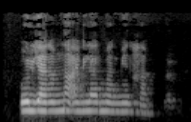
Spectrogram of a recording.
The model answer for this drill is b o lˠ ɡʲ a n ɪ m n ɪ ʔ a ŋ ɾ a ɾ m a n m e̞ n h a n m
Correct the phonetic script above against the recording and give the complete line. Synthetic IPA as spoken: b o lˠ ɡʲ a n ɪ m n ɪ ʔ a ŋ l a ɾ m a n m e̞ n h a m

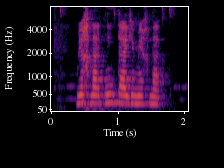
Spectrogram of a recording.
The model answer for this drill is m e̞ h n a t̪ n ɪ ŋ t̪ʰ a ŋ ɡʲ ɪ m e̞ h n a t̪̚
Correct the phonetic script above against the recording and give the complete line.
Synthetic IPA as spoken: m e̞ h n a t̪ n ɪ ŋ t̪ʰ a ɡʲ ɪ m e̞ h n a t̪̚

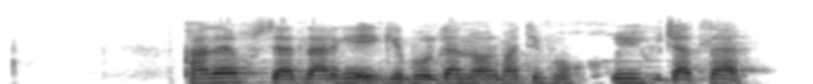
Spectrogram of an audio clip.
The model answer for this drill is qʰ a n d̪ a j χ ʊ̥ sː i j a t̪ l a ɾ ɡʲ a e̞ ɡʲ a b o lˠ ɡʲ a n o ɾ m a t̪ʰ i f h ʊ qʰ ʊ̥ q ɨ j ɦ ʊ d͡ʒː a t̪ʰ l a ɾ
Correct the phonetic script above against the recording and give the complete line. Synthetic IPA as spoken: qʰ ɑ n d̪ a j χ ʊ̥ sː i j a t̪ l a ɾ ɡʲ a e̞ ɡʲ a b o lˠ ɡʲ a nː o ɾ m a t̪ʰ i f h ʊ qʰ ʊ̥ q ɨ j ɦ ʊ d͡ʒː a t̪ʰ l a ɾ

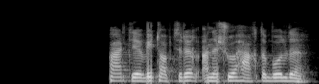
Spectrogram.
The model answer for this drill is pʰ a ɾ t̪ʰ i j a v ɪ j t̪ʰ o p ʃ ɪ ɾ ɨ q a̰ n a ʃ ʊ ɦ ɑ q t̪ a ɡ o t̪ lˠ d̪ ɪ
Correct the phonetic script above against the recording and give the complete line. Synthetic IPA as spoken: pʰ a ɾ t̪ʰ i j a v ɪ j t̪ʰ ɒ p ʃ ɪ ɾ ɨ q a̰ n a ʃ ʊ ɦ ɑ q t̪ a b o lˠ d̪ ɪ

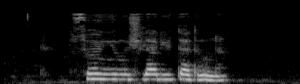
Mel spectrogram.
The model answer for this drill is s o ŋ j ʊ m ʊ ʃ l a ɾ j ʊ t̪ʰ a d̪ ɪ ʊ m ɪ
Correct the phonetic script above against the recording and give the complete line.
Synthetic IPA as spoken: s o ŋ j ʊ m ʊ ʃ l a ɾ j ʊ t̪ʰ a d̪ ɪ ʊ n ɪ

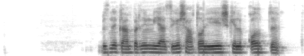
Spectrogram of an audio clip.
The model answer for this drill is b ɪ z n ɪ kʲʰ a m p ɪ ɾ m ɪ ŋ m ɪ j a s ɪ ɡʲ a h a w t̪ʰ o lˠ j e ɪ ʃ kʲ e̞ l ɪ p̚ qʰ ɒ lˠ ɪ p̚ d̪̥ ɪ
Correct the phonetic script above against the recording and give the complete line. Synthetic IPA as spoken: b ɪ z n ɪ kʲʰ a m p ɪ ɾ n ɪ ŋ m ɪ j a s ɪ ɡʲ a ʃ a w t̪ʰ ɒ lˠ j e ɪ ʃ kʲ e̞ l ɪ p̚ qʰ ɒ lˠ ɪ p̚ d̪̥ ɪ

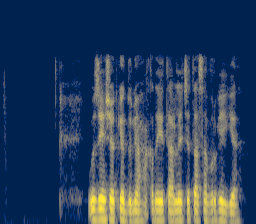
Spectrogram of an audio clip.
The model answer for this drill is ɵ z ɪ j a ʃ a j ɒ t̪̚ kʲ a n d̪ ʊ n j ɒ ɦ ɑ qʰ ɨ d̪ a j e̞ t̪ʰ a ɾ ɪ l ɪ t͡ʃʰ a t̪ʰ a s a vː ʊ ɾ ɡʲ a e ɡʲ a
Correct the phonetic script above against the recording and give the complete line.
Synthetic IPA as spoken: ɵ z ɪ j a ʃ a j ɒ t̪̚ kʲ a n d̪ ʊ n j ɒ ɦ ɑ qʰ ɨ d̪ a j e̞ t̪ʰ a ɾ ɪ l ɪ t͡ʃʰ a t̪ʰ a s a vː ʊ ɾ ɡʲ a e ɡʲ a

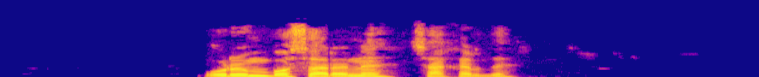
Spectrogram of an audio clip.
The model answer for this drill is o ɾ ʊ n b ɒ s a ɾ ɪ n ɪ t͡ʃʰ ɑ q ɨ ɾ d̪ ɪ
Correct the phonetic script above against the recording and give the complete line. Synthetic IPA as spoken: o ɾ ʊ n b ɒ s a ɾ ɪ n ɪ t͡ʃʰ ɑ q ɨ ɾ d̪ ɪ

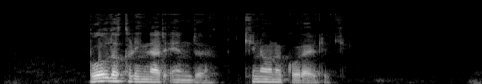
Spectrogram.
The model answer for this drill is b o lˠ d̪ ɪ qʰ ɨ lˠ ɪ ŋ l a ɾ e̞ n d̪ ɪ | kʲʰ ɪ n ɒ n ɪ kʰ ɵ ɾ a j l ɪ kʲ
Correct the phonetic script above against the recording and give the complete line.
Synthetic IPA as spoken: b o lˠ d̪ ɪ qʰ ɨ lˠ ɪ ŋ l a ɾ e̞ n d̪ ɪ | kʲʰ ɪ n ɒ n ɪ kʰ ɵ ɾ a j l ɪ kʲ

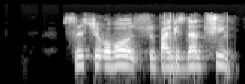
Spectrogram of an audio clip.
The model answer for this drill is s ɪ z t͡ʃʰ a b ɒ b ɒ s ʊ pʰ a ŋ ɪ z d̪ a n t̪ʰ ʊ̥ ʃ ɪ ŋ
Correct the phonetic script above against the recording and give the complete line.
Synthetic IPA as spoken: s ɪ z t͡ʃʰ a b ɒ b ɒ s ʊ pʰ a ŋ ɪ z d̪ a n t̪ʰ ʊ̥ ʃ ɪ ŋ

